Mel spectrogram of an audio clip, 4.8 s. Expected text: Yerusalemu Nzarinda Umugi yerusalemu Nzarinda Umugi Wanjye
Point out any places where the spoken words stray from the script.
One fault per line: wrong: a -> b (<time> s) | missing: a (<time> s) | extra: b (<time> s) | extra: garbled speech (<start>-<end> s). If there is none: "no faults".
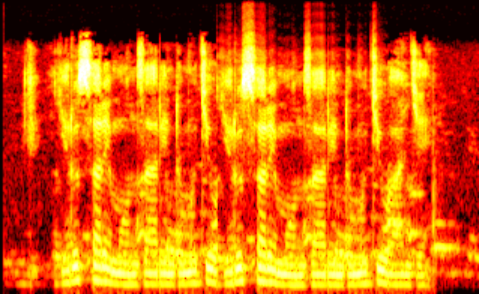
no faults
